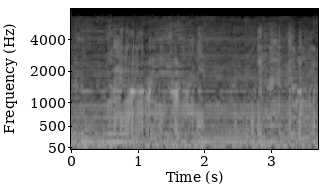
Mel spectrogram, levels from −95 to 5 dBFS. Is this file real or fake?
fake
